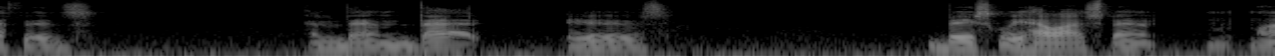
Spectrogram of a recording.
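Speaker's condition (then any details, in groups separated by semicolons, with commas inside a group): Cerebral palsy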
